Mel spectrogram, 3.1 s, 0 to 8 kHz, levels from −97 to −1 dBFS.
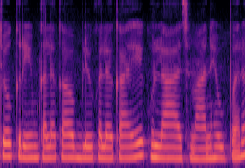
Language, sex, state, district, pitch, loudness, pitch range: Hindi, female, Bihar, Sitamarhi, 200 Hz, -35 LUFS, 195-205 Hz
